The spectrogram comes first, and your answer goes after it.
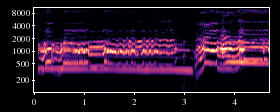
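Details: Luna, a Miniature Pinscher dog, howls in excitement before going for a walk. A long, wavering, tremulous howl lasts about three seconds, then a second howl swoops upward and holds high, in a quiet room.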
